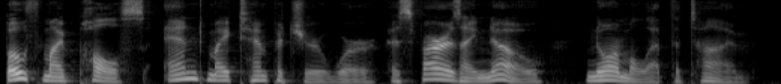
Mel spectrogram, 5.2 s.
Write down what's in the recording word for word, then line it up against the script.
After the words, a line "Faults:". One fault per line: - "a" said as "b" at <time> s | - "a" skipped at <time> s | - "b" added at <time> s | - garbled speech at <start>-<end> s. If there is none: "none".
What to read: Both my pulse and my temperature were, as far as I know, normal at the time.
Both my pulse and my temperature were, as far as I know, normal at the time.
Faults:
none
